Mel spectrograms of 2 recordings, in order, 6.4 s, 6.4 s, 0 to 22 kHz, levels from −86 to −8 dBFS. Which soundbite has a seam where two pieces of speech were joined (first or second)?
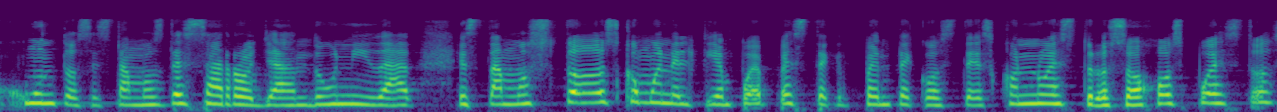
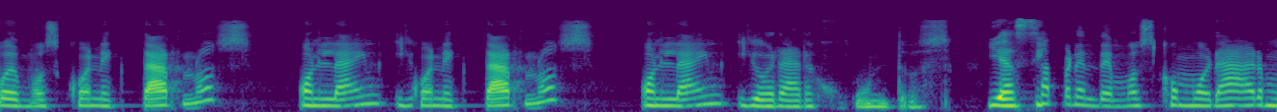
second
